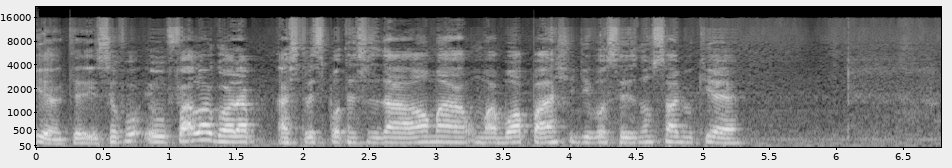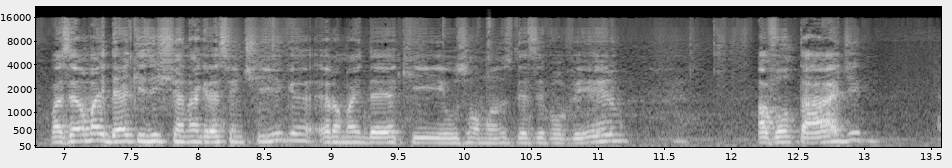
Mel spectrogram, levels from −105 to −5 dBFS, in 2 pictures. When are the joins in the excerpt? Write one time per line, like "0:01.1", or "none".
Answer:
0:12.1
